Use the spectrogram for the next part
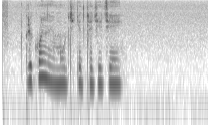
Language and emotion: Russian, sad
